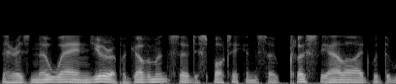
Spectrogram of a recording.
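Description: Nothing stood out on listening to this speech clip, which carries the narrow 4 kHz band of G.711 telephone coding as expected.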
